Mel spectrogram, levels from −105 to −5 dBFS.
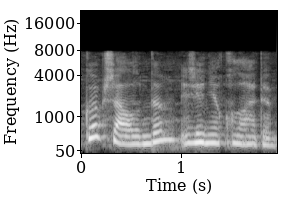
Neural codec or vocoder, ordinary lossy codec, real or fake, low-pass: codec, 16 kHz, 4 kbps, FreqCodec, larger model; none; fake; none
